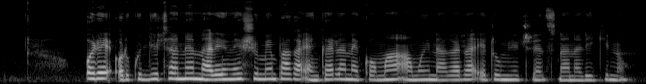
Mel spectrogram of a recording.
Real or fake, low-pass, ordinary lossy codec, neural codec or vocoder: real; none; none; none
